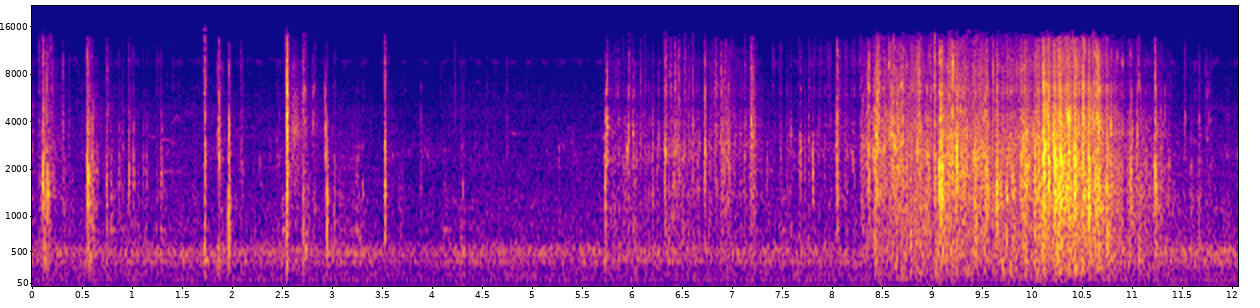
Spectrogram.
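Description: PVC pipe struts knocking and clattering as a geodesic dome is taken apart. Separate sharp clicks come first, then a dense rattle of pipes that is loudest near the end.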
